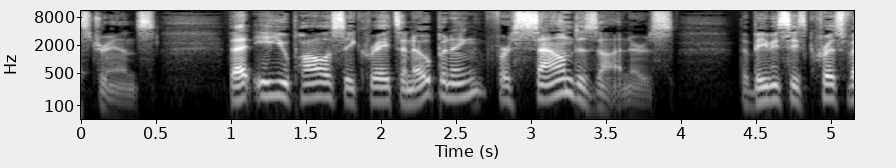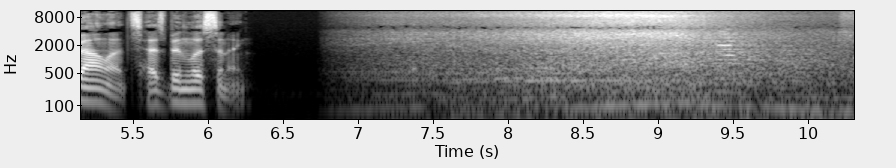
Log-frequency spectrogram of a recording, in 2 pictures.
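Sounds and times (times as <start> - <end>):
speech: 0.0 - 6.4
busy city street with internal combustion engine traffic: 6.8 - 10.3.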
